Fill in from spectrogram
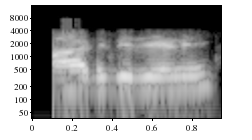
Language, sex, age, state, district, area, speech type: Malayalam, male, 18-30, Kerala, Malappuram, urban, conversation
